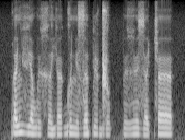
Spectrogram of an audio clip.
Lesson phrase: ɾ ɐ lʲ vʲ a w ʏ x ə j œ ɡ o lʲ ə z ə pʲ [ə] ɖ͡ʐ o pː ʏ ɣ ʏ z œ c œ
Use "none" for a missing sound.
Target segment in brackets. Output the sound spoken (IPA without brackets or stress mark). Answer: œ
